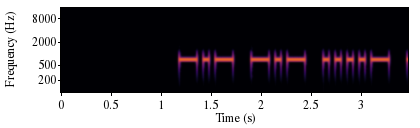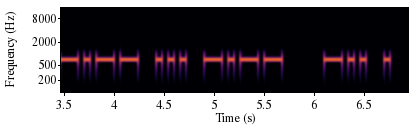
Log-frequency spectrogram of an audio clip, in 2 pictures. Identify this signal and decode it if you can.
Morse code, heard as a keyed tone, about 20 wpm, 700 Hz. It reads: KK4YSY DE
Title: USA Callsign DE Callsign 20wpm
